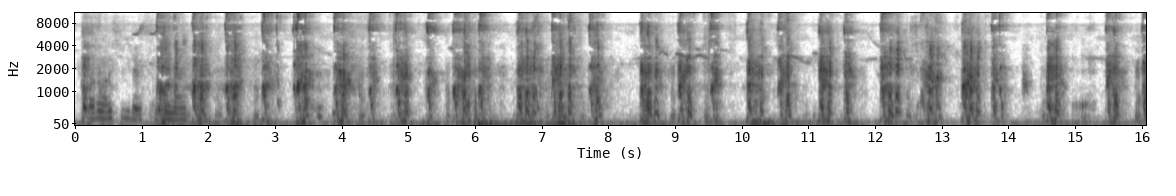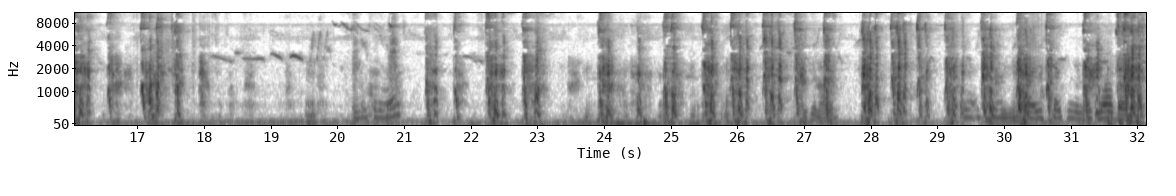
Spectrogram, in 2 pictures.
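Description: A pack of African wild dogs calling in short, sharp, rapid calls, several a second, while they rush around a lion holding one of their pack. The calls let up for a few seconds about two-thirds of the way through, then start again.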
